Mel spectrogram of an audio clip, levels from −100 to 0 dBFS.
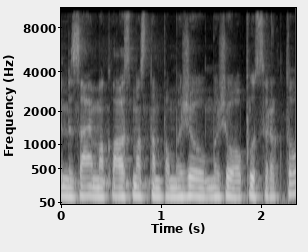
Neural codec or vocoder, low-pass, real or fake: none; 9.9 kHz; real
